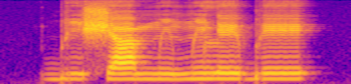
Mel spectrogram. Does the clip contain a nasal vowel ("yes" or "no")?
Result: yes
